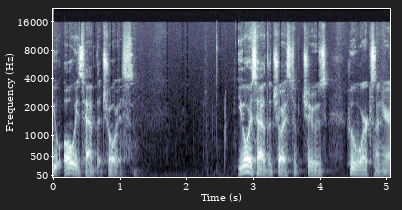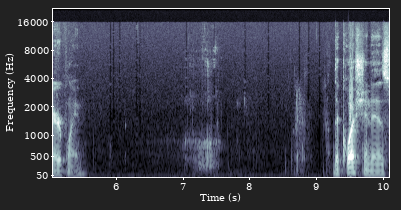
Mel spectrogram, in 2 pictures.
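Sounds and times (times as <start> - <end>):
person sipping from a mug: 6.9 - 9.1.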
